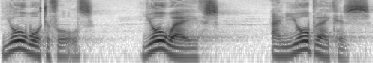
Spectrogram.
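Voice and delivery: "your" hit hard each time, with pauses between phrases; deliberate, spaced phrases leaning on "your"; stress on YOUR. Shown as a demonstration. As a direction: punch "your", then let each phrase fall. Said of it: "But spot that word "your".

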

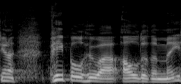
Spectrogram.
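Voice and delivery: usual speaking voice

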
